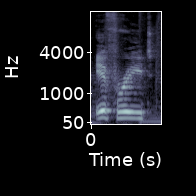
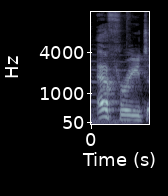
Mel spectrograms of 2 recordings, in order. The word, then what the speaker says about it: Efreet: of the Arabic language, there are multiple spellings and pronunciations for Efreet. You've got Ifrit, Efreet, Afarit, and more. For the sake of this video, I will be using Efreet on the basis that it's the most commonly used name throughout localized Megami Tensei titles.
